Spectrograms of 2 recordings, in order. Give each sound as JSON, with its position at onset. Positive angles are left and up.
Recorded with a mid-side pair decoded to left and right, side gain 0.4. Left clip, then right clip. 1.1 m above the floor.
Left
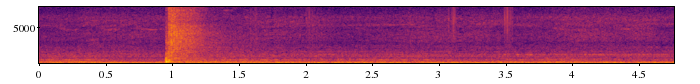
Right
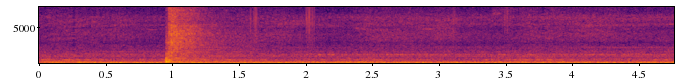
{"t": 0.9, "sound": "a snare drum", "azimuth_deg": 35, "distance_m": 1.3}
